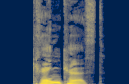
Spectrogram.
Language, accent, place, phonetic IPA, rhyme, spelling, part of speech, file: German, Germany, Berlin, [ˈkʁɛŋkəst], -ɛŋkəst, kränkest, verb, De-kränkest.ogg
- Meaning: second-person singular subjunctive I of kränken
